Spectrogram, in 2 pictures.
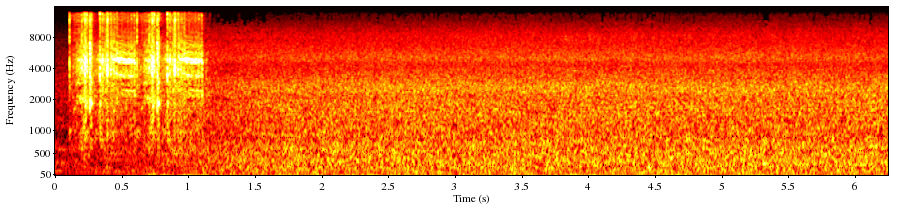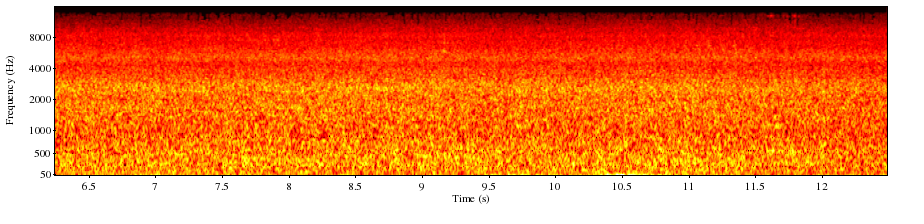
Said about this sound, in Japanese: それをまた振り返って滝を見るとね、ええ、ここでね豊かな水をこうたたえたこの大滝ね、はい、上から3本の筋が一つにまとまって下の岩肌にぶつかっていって、はいはい、それが白波となってどんどんどんどん流れを強くして降りてくる、この感じはすごいですね。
